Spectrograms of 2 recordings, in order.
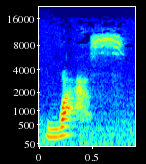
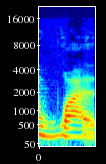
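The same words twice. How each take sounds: First: The vowel sounds like the a in ass. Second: The vowel sounds like the u in us. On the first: The speaker calls it wrong. "if I was to go sound this word out, it would actually sound like w, a, s, was" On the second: The speaker calls it right. "now we needed to say us for was"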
